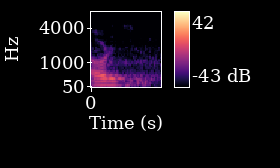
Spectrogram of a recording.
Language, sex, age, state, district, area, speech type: Maithili, female, 30-45, Bihar, Purnia, rural, spontaneous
